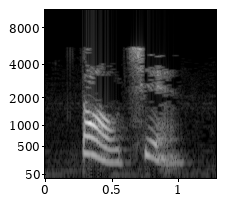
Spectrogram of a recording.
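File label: "道歉", Mandarin Chinese; chinese flashcards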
